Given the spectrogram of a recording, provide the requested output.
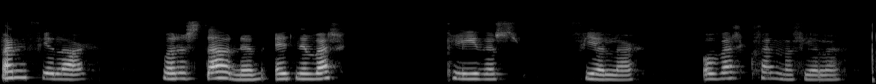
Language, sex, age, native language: Icelandic, female, 11, Icelandic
